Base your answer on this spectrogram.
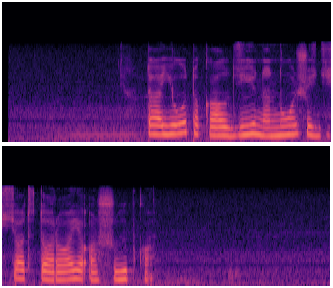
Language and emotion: Russian, sad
